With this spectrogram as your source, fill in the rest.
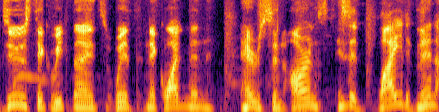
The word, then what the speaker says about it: Whyman: It's Whyman.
